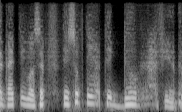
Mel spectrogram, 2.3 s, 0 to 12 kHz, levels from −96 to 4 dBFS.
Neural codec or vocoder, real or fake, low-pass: codec, 44.1 kHz, 0.9 kbps, DAC; fake; 10.8 kHz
